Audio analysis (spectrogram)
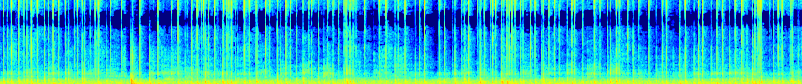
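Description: Long painted nails and fingertips tap and scratch across a large, solid wooden butcher-block desk top with light striped grain. The result is a steady, quiet stream of rapid, dry clicks and scratchy rubbing, each tap dying away almost instantly with no ring, over a dull, low woody thump and a faint bright hiss.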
